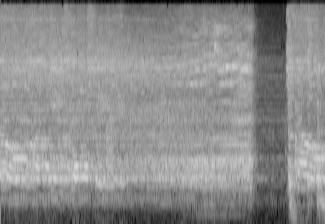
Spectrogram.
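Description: A DJ mix played from Pioneer CDJ decks: a melodic track plays, cuts out suddenly about three seconds in, and after a brief gap a new electronic track comes in with a steady beat.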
